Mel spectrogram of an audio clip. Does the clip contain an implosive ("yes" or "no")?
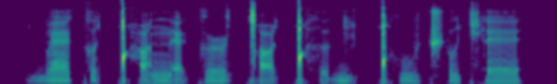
yes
